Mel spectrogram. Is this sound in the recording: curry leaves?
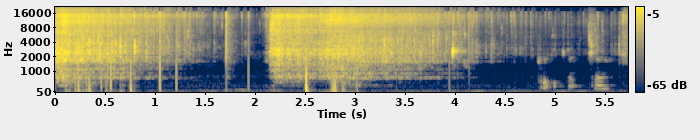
yes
